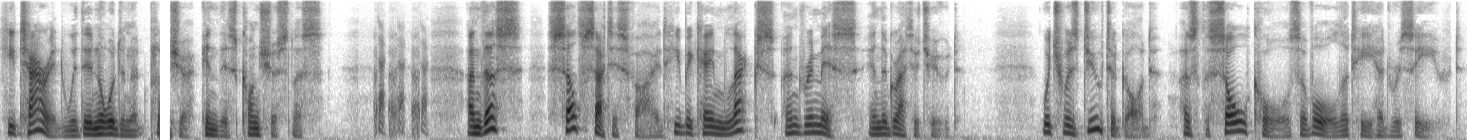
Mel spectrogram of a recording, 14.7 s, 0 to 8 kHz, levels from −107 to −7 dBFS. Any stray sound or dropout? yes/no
yes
